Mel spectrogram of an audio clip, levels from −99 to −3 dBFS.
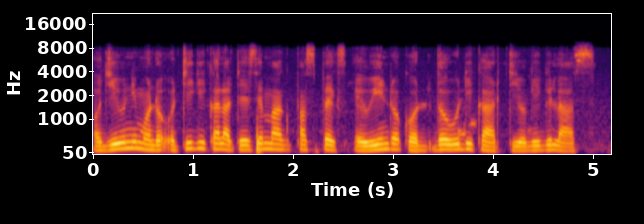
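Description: At 3.68 s, the far end's echo canceller likely let some of its loudspeaker output back into its microphone, and that residue was returned down the line. The result is an echo leak lasting until 3.84 s: a faint copy of the speech trailing the original by 183 ms, sitting roughly 15 dB below it, brief and scrappy rather than sustained. It rides on the call codec's band-limited sound, which tops out near 8 kHz.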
